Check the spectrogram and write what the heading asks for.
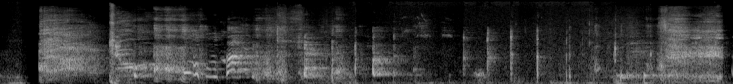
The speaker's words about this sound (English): Holy shit. Did you just cough up a gremlin? Was that real? That was that real? That's just how it is. And we're gonna, you're gonna end on that that demon coughing up blood in the background.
